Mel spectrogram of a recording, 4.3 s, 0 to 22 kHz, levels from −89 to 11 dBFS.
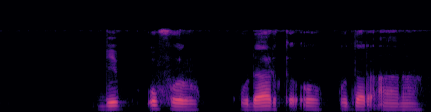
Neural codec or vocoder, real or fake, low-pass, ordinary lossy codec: none; real; 7.2 kHz; Opus, 32 kbps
